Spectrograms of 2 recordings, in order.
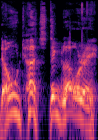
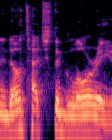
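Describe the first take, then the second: First: It is said in a Southern accent. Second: It is said in his ordinary accent.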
